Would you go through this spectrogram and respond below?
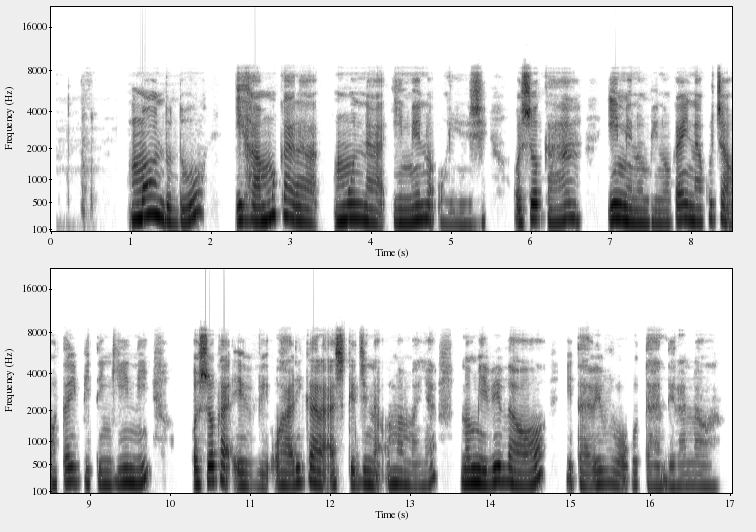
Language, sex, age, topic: Oshiwambo, male, 18-24, agriculture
